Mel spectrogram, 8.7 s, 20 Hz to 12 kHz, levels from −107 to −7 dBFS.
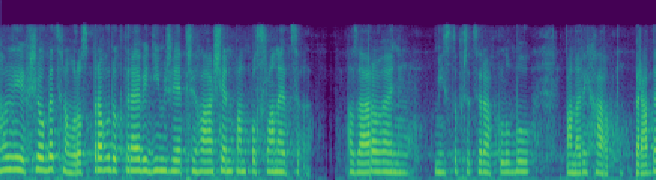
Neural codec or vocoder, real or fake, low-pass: codec, 16 kHz, 4.8 kbps, FACodec; fake; 7.2 kHz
